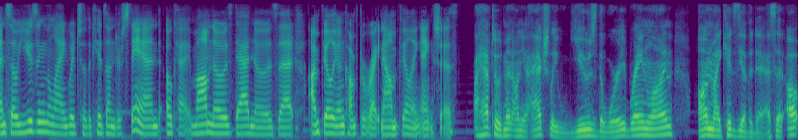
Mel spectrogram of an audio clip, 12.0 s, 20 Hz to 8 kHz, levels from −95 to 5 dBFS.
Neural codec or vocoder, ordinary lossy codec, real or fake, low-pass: none; AAC, 48 kbps; real; 7.2 kHz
